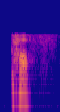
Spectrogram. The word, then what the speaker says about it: tough: And just remember this word here, Ling Chi, is pronounced tough.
